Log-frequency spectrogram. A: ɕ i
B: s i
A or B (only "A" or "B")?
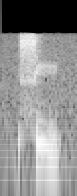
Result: B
